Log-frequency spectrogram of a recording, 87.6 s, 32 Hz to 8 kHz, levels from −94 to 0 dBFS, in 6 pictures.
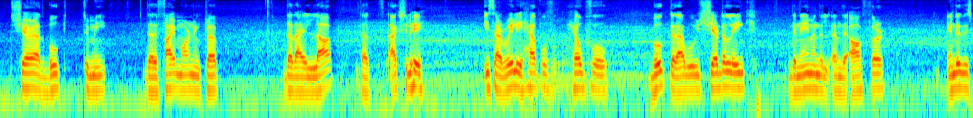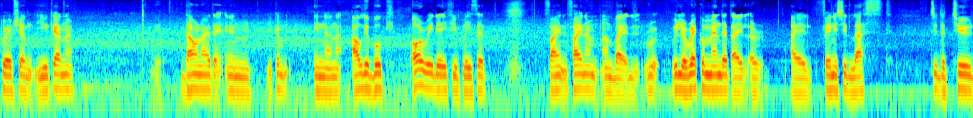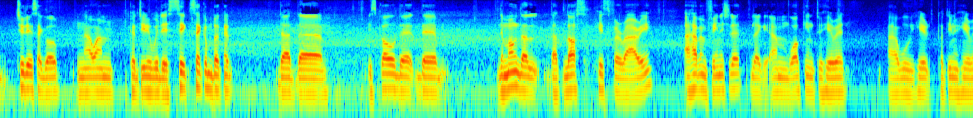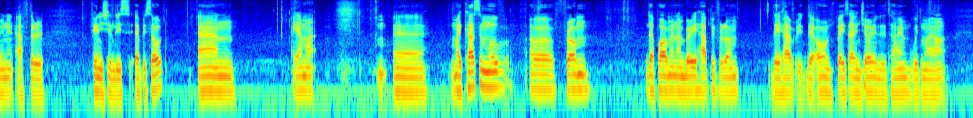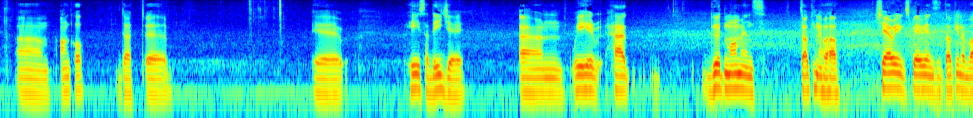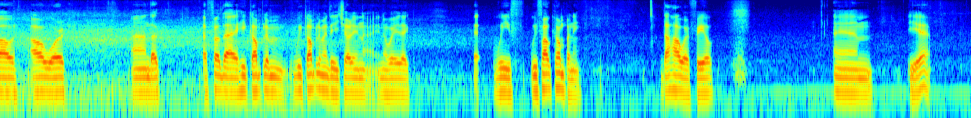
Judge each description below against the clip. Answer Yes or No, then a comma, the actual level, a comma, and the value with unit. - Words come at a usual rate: No, slow, 130 wpm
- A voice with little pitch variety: Yes, narrow, 2.0 semitones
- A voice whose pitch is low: Yes, low, 110 Hz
